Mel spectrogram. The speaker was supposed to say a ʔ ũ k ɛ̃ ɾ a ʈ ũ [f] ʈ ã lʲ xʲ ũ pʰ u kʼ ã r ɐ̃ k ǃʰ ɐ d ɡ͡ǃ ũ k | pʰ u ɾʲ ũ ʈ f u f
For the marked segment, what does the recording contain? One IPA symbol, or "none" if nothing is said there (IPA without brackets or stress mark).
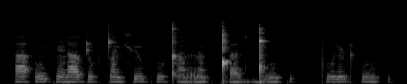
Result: f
